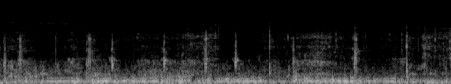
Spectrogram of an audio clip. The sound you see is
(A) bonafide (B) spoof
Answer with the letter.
B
